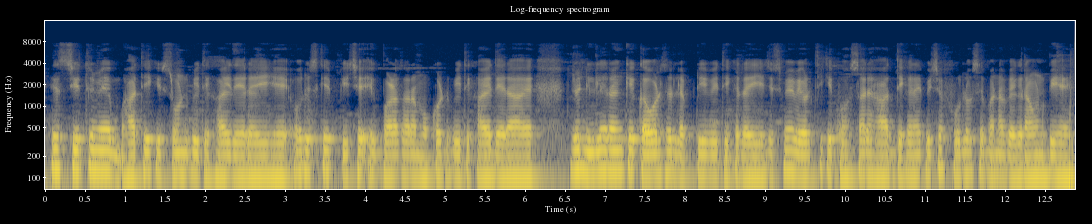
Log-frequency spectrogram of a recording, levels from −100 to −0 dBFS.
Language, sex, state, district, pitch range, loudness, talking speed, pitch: Hindi, male, Jharkhand, Sahebganj, 100-115 Hz, -16 LUFS, 230 wpm, 105 Hz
